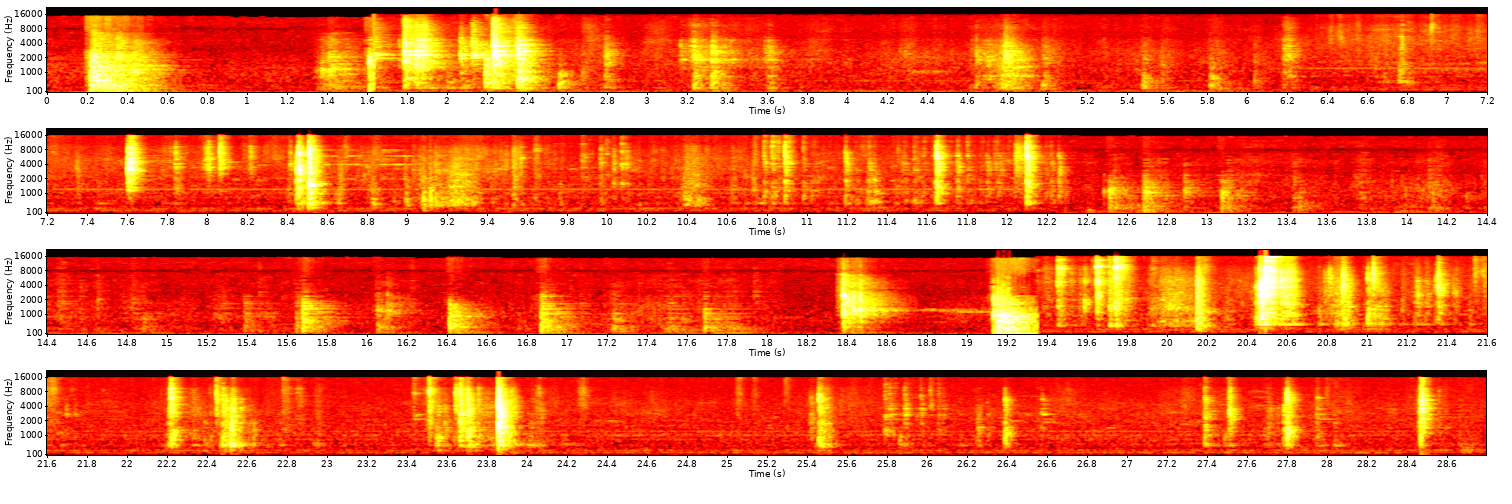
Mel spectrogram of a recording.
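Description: Workbench handling noise: a Keeway RKS motorcycle exhaust and hand tools being picked up and set down on a wooden bench, with scattered metal clinks, knocks and clatters at irregular intervals. The loudest knocks come right at the start and again about two-thirds of the way through.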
